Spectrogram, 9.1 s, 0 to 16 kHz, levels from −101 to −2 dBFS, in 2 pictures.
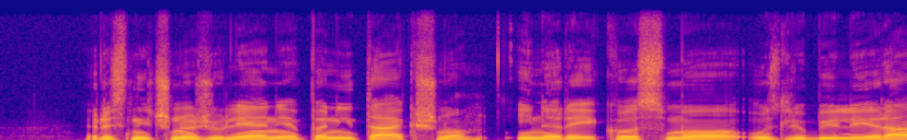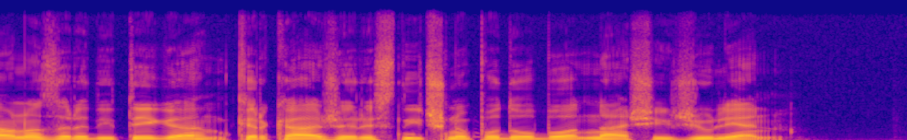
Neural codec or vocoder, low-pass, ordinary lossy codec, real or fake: none; 14.4 kHz; none; real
